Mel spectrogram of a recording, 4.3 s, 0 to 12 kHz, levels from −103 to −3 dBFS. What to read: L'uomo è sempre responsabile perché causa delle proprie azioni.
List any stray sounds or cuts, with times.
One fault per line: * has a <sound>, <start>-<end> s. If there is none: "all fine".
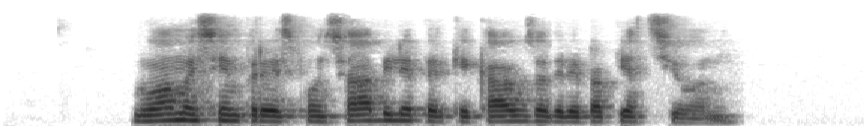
all fine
